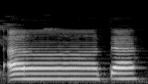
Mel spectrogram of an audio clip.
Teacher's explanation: Anta hukum bacaannya ikhfa Hakiki karena ada nun sukun bertemu dengan ta cara bacanya dengung disertai samar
